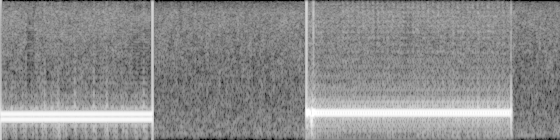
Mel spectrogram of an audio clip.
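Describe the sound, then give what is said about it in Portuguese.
A telephone call transfer tone sounds while a bank call is put through to another department: two long, steady, mid-pitched tones of about one and a half and two seconds, separated by a silent gap. “Transferência.”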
